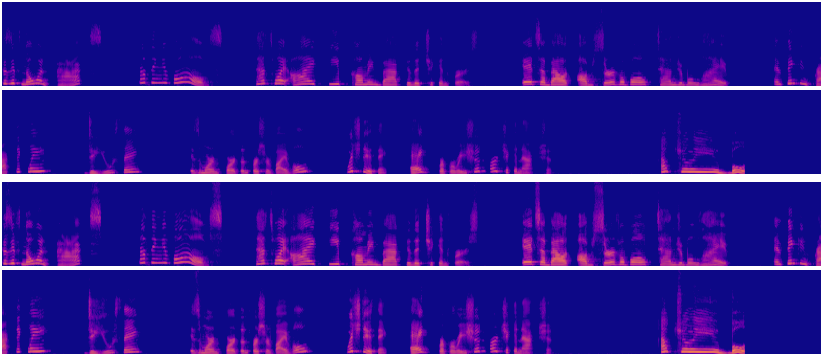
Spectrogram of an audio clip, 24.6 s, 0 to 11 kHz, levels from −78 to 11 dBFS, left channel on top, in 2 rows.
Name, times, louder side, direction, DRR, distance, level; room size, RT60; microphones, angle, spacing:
voice 1, 0.0-1.5 2.1-3.3 3.8-7.1 7.8-10.9 11.6-12.4 12.7-13.0 13.6-14.4 15.1-16.9 17.5-18.1 18.4-20.5, right 3 dB, 75° right, 2.4 m, -35 dB
voice 2, 22.2-23.4, right 4 dB, 40° right, 0.3 m, -25 dB
open air
head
